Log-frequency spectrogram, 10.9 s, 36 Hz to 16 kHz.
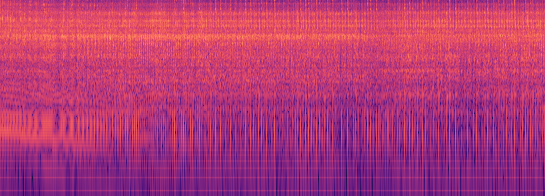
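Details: Customer's Saito FA-40a four-stroke glow engine on 11x6 Master Airscrew prop, Omega 10% fuel, new glow washer, valves set, high-speed needle opened 2.5 turns: picks up quickly, settles to fast crisp even exhaust beat, no misses or rattles; normal healthy running.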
